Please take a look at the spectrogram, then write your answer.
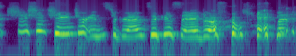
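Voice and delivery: high, laughing tease. Real, not acted. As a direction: giggle through the whole line. Teasing through laughter.

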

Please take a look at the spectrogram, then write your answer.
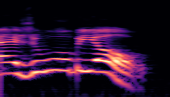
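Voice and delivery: hammed-up British; British accent. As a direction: stretch "As will be all" in a posh-ish put-on British voice. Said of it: "if you say it in the accent".

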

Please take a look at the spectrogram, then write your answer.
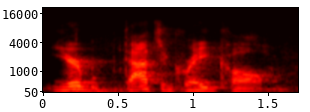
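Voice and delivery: usual speaking voice

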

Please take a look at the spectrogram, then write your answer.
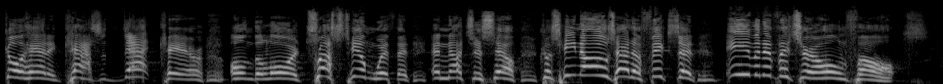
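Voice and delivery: loud building preacher's exhortation; preaching. Acted. Preacher urging the church to trust the Lord, loud. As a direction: urge the congregation with rising force.

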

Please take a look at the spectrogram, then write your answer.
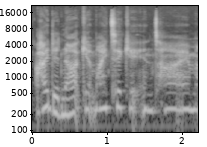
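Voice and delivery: hushed whisper. Retold or imitated. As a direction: whisper the bad news. Friend's sad news retold.

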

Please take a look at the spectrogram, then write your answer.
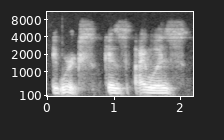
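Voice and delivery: normal talking voice

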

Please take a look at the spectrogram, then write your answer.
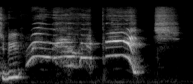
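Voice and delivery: squeaky high elf voice; christmas elf. Pretend. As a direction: go way up like a tiny elf. Mocking elf voice.

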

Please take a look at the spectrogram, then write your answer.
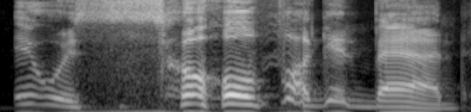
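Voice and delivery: loud, slow, half-laughing disbelief; exasperated emphasis. Real, not acted. Exasperated verdict on an awful accent.

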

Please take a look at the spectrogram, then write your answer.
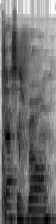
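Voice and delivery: put-on failed French accent that comes out German; botched German-sounding accent. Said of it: "That's German".

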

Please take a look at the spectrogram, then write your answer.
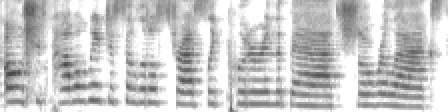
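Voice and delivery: high, airy brush-off that slows at the end; dismissive nurse voice. Retold or imitated. Nurse on phone dismissing husband, airy high brush-off. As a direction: wave away the panic lightly. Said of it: "they're like".

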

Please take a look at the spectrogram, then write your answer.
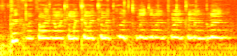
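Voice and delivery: high, rapid clicking noises; tiny high clicks in a quick run; imitated clicking. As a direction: rattle off high-pitched clicks. Imitates noise heard again.

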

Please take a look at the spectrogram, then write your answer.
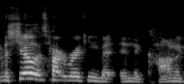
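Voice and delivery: normal talking voice

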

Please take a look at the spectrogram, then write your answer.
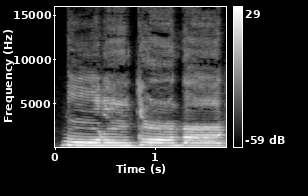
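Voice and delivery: high, slow, booming title yell; game announcer shout. Acted.

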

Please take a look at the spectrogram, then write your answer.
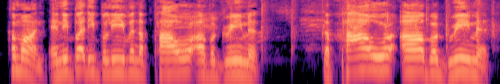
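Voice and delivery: rally the congregation with rising fervour; fired-up preaching. Real, not acted.

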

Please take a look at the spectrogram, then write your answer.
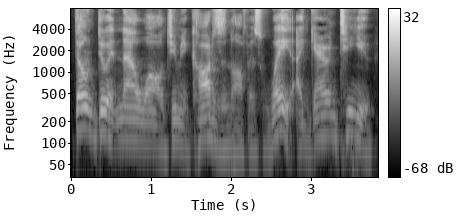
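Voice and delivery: ordinary talk

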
